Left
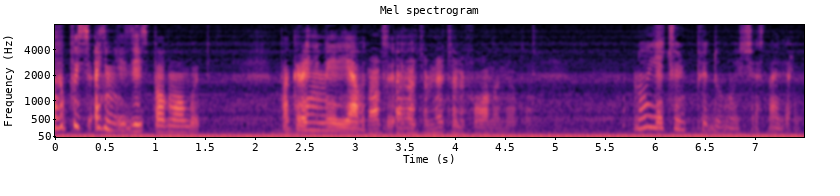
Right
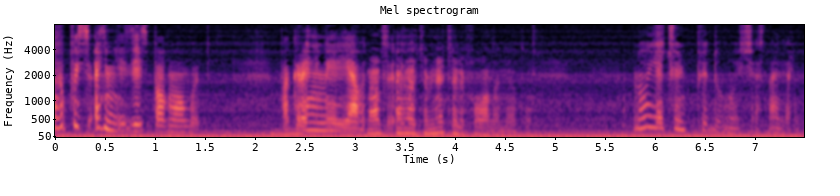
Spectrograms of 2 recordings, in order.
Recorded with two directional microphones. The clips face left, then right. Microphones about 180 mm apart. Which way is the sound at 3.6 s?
30° right (ahead or behind).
